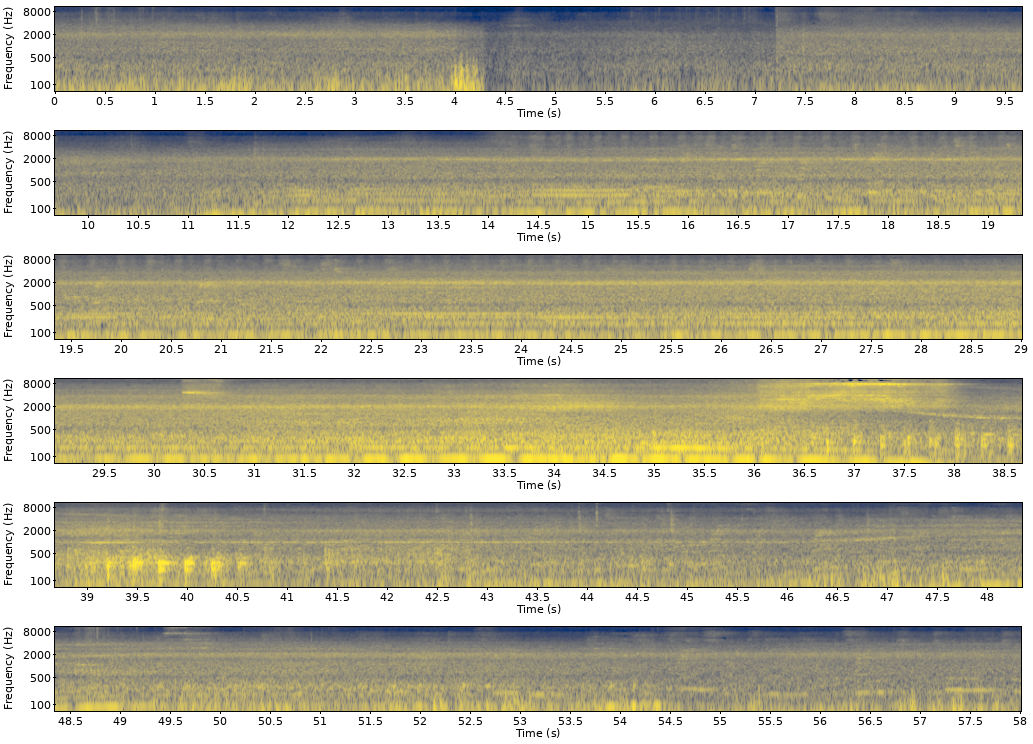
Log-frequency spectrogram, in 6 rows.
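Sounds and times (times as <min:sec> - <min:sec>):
diesel locomotive engine rumble: 0:00.0 - 0:58.0
high whine: 0:12.3 - 0:49.0.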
